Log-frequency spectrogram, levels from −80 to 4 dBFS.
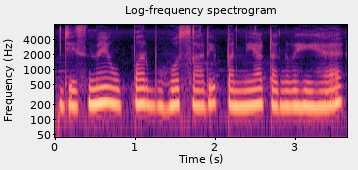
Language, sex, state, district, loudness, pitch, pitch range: Hindi, female, Uttar Pradesh, Saharanpur, -14 LUFS, 200 Hz, 195-210 Hz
